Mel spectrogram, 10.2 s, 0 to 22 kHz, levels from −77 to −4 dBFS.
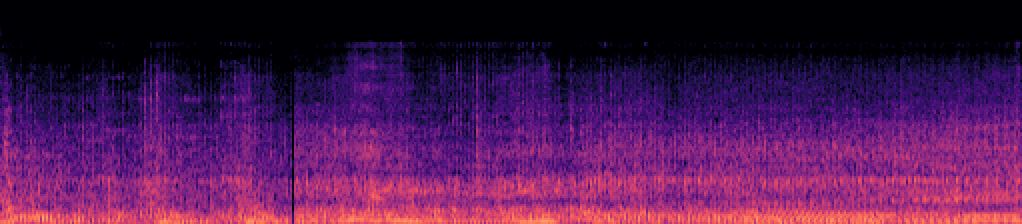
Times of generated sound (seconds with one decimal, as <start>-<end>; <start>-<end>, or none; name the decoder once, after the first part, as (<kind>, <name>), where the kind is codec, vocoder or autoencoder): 0.4-5.0 (codec, SNAC)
